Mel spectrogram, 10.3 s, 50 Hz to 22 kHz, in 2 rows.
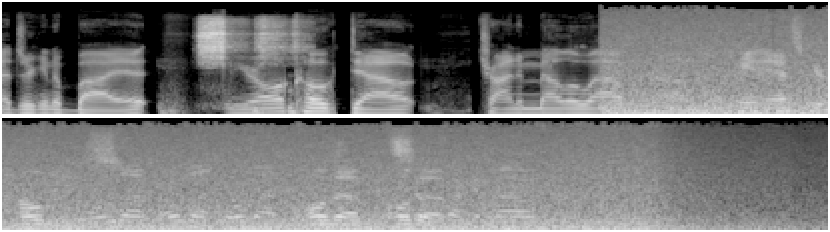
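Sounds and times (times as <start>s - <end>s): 
speech: 0.0s - 8.6s
loud white noise hissing: 3.8s - 10.3s.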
